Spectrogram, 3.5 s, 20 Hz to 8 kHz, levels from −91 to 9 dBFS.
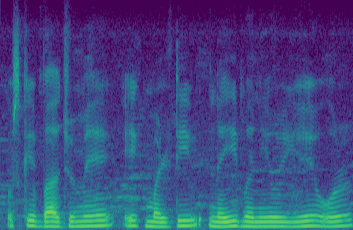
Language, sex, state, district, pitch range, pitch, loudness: Hindi, female, Madhya Pradesh, Bhopal, 160-180 Hz, 170 Hz, -17 LUFS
